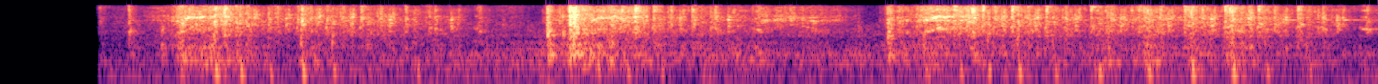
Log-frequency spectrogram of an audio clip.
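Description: A lawnmower engine sputters as someone tries to start it, with sharp pull-cord bursts and rough, uneven engine noise that catches briefly and then falters, fairly loud.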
